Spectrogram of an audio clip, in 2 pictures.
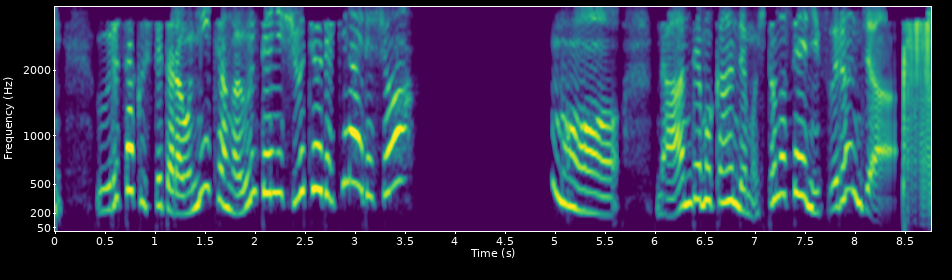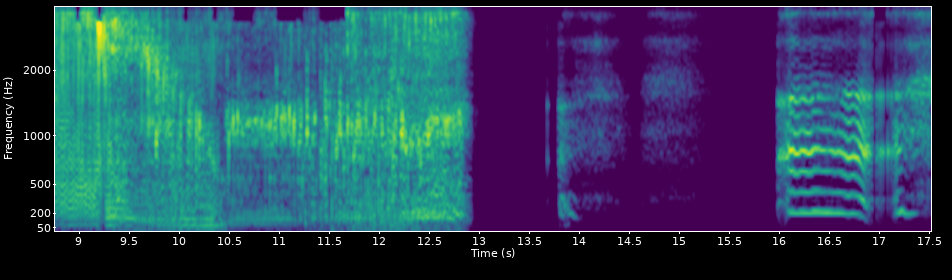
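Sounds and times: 
speech: 0.0s - 3.7s, 5.0s - 9.5s, 16.0s - 17.5s
fart: 8.5s - 13.0s.

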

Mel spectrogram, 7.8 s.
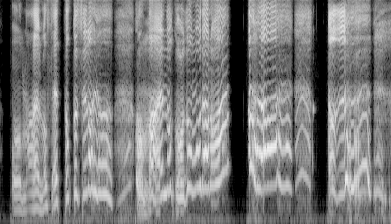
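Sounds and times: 
speech: 0.4s - 7.8s
woman crying while straining in labor: 5.0s - 5.9s.

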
